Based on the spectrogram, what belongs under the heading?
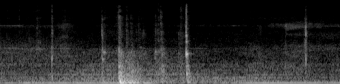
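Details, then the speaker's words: Freshly tuned-up BMW V8 (rare non-M model) after new spark plugs on all 8 cylinders, gaskets, oil change, new air filter and new alternator: super clean, steady idle, barely any vibration, light clicks over it, no misses or hunting; normal idle. "Super clean idle. Barely any vibrations at all."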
